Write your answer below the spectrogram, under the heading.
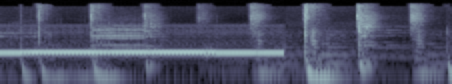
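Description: A steady, loud telephone ringing tone on a call hums for nearly two seconds before cutting off abruptly, with rhythmic thumping beats running underneath and continuing after it stops. No one speaks.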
